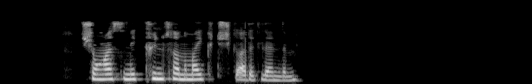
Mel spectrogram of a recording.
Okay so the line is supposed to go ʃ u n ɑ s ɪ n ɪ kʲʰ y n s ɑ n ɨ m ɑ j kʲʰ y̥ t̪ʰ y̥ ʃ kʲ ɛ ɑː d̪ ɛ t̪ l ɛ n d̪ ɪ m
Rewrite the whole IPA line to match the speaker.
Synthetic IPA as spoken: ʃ u ŋ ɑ s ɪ n ɪ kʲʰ y n s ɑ n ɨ m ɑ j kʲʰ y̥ t̪ʰ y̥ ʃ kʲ ɛ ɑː d̪ ɛ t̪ l ɛ n d̪ ɪ m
